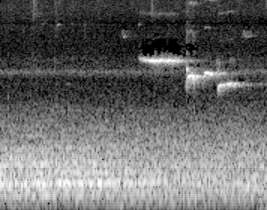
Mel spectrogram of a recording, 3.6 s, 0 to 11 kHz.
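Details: Male blue-and-white flycatcher at Kawaguchiko Field Center, Japan, in May 2017: after a quiet opening with steady background hiss, a few high, pure whistled notes step downward in a short phrase.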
